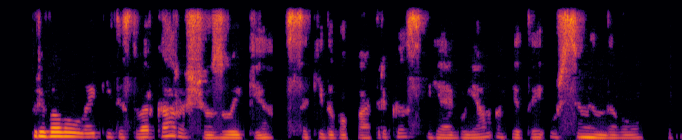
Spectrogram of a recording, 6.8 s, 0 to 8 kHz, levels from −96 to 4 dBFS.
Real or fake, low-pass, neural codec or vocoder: real; 7.2 kHz; none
